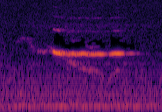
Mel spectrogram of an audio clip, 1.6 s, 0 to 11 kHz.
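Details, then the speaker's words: Honda CB350 with rebuilt top end, timed to spec, after a loose cam sprocket: thin, bird-like squeak under a second while the engine is slowly turned over by hand near left-cylinder top dead center on compression, with heavy resistance. "see it sounds like there's almost a little bird in there"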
